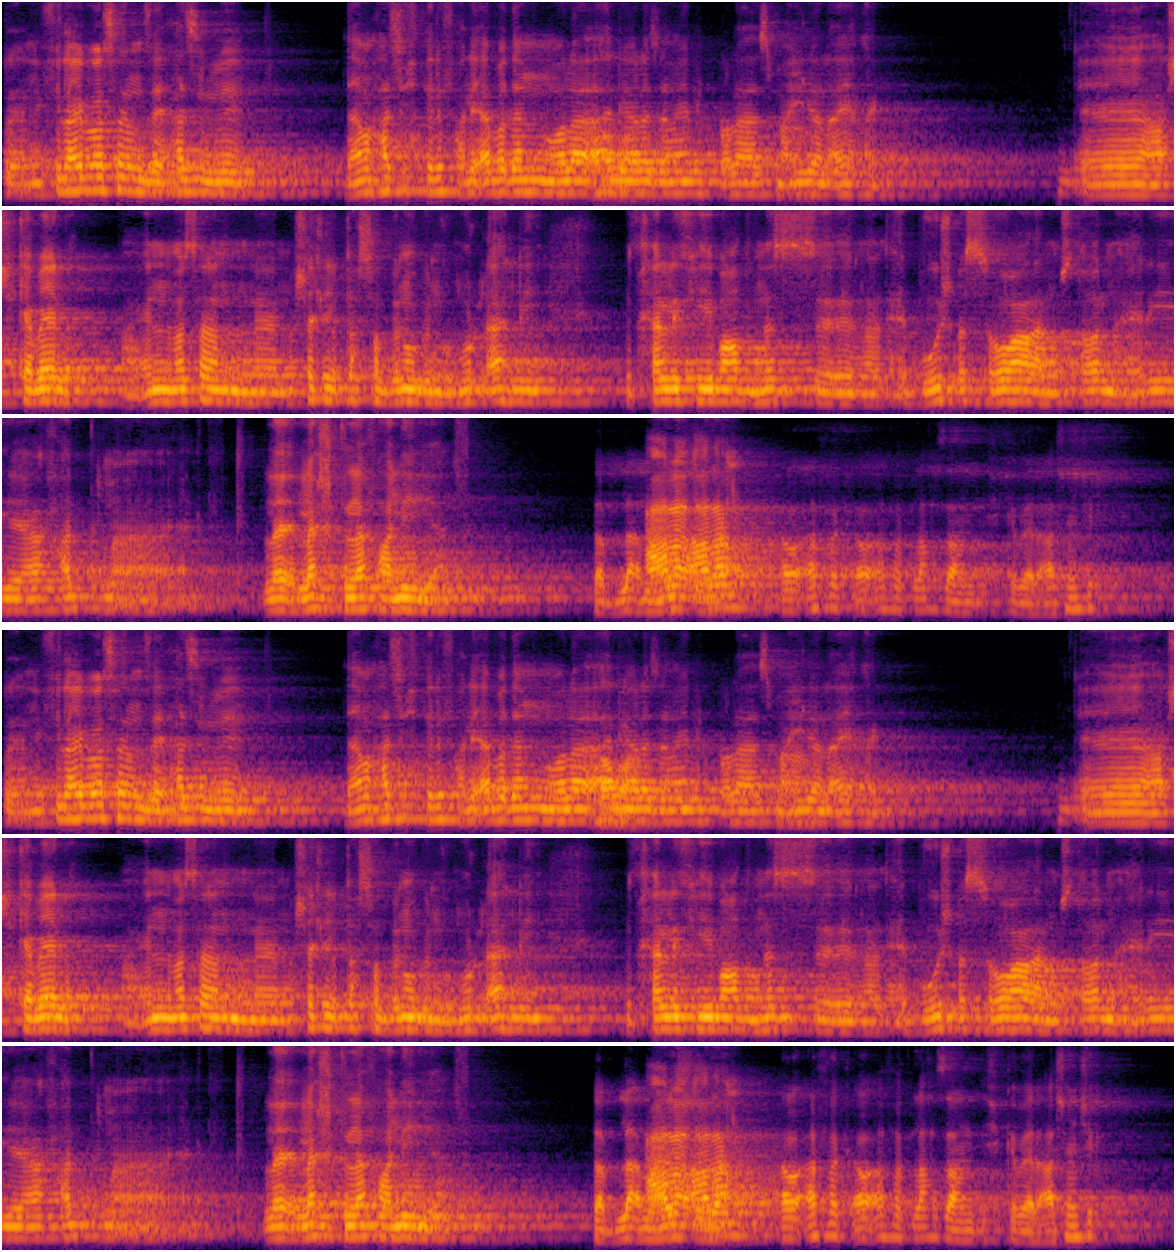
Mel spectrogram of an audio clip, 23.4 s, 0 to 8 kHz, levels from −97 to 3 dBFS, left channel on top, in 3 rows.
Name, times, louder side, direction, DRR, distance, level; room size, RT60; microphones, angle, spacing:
voice 1, 0.0-1.7 2.3-5.9 7.0-8.3 8.6-11.4 12.0-16.9 17.4-18.6 19.9-20.5, equal, 10° left, 9 dB, 1.2 m, -21 dB
voice 2, 4.0-4.3 5.2-5.5 19.6-20.5 20.8-22.9, right 4 dB, 90° right, 11 dB, 0.9 m, -25 dB
24.0 x 17.0 x 10.0 m, 2.7 s
head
